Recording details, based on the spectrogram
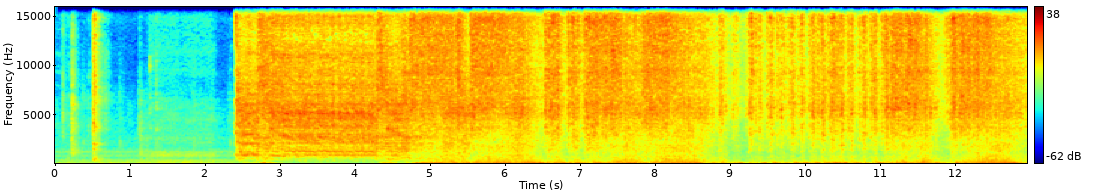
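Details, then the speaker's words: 1971 Dodge Demon, rebuilt 1974 318 V8 with 273 heads, Holley 750; cold start at 30 degrees. Catches and settles into a lumpy high idle with sharp puffing tick on the exhaust pulses; header gasket leak. "This is a cold start, and it is 30 degrees here. And sometimes got a mist and exhaust leak, header leak."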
